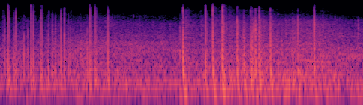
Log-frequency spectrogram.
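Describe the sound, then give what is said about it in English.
Fireworks burst over a film festival as Tom Cruise leaves after the Top Gun Maverick screening, in a rapid, continuous barrage of sharp cracks and pops, several louder bangs standing out amid dense crackling, with no voices. “Cruise received a sparkling send-off as he left the festival and fireworks lit up the sky.”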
